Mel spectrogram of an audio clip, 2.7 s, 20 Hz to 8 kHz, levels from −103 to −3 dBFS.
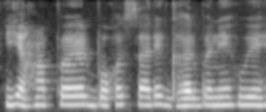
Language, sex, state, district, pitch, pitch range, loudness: Hindi, female, Madhya Pradesh, Dhar, 215 Hz, 215-225 Hz, -17 LUFS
